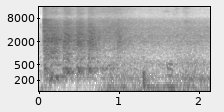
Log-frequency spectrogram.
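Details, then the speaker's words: Toyota Hilux 2013-2014: brief crank, engine catches with a quick rev, then sags and dies within a second or two; scanner shows ignition coil A and B primary/secondary circuit codes; starts then stalls. "इसमें यह प्रॉब्लम है कि गाड़ी को स्टार्ट करते हैं और साथ ही गाड़ी बंद हो जाती है।"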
